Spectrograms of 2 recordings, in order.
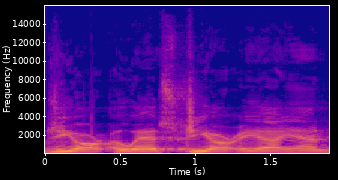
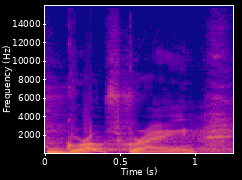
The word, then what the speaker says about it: grosgrain: It's spelled G-R-O-S-G-R-A-I-N, but it's not pronounced grosgrain.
